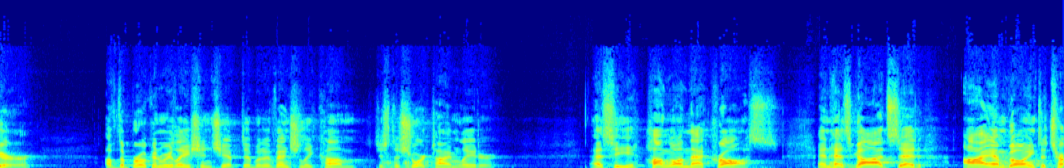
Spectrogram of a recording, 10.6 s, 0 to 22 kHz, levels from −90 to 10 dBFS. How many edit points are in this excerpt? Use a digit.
0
